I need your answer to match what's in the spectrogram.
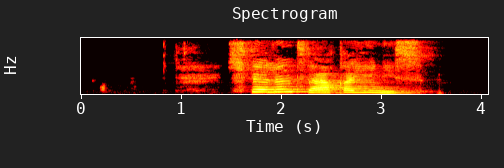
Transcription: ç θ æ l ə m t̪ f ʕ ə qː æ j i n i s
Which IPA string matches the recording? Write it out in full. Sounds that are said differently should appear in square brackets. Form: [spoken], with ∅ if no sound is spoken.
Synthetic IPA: ç θ æ l ə [n] t̪ [θ] ʕ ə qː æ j i n i s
